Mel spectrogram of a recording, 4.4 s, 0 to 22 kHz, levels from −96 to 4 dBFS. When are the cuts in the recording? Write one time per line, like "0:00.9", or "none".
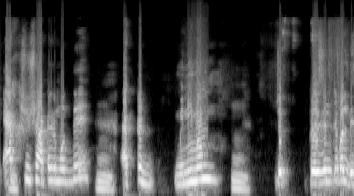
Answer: none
